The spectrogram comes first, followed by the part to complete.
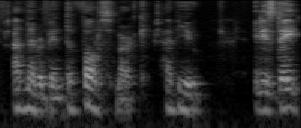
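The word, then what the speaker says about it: Þórsmörk: Watching Iceland with a view on YouTube, I figured out how to pronounce the weird P. It's Forsmörk. Forsmörk. I've never been to Forsmörk.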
